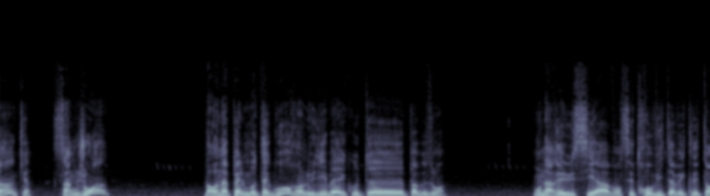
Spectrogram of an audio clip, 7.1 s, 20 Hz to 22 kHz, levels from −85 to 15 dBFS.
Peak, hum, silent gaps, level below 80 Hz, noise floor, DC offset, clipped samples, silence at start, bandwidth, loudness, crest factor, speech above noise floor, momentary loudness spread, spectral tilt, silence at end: -2 dBFS; none; none; -60 dBFS; -60 dBFS; under 0.1%; under 0.1%; 0 s; 11 kHz; -18 LUFS; 16 dB; 43 dB; 11 LU; -6.5 dB/octave; 0 s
